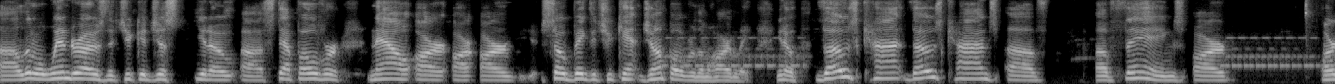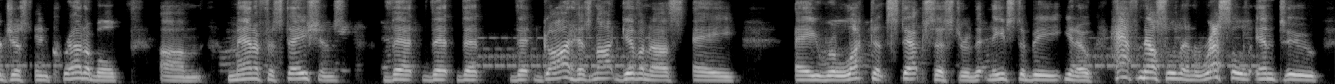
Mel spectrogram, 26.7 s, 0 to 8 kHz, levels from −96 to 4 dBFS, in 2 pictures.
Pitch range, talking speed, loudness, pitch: 150-195 Hz, 145 wpm, -27 LUFS, 170 Hz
